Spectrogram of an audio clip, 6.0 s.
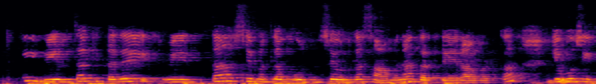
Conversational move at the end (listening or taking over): listening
